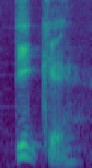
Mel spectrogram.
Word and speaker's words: Tique: Tique. – Tique, ¿ves? Pues no lo había oído nunca. – En latín se escribe Tiche. – Tiche. – Tiche con Y, griega, pero se pronuncia Tique.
